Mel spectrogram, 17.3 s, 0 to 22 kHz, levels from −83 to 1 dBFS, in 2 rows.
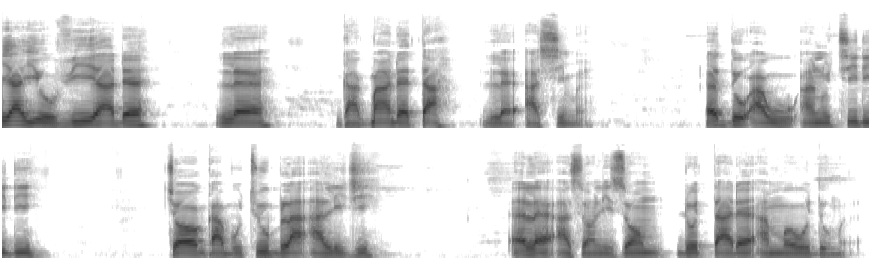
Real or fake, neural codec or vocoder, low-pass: real; none; 14.4 kHz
